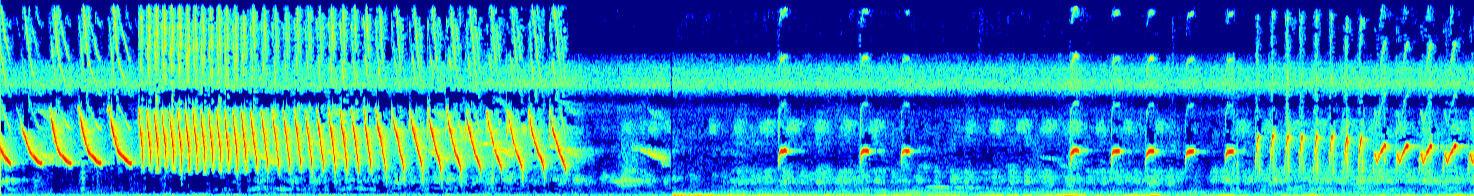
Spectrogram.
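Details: Vigorous canary song, loud and varied: rapid downslurred whistles leading into a dense high buzzy trill, a brief silence, then sparse sharp single chips that quicken into a short final run, with low background rumble.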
